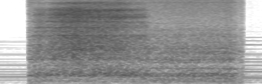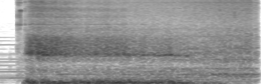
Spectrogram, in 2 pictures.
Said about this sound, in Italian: Ogni atto respiratorio ha un suo tempo. Proviamo insieme a fare un respiro.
